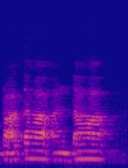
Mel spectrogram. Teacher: ये जो विसर्ग है इसका जो उपयोग होता है वो हा के रूप में जाके निकलता है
